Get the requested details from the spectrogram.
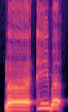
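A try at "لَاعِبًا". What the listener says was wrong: nggak ada yang panjang. Nggak ada yang panjang.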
